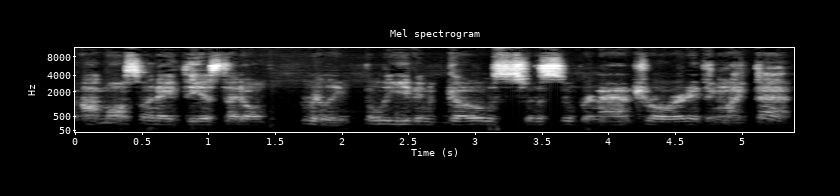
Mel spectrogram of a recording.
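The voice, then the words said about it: Sick, slightly off-sounding voice. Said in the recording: “I'm a bit sick, so my voice is a little wonked ... my voice is a bit funky”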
